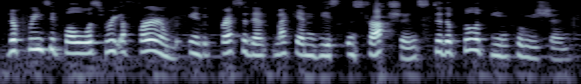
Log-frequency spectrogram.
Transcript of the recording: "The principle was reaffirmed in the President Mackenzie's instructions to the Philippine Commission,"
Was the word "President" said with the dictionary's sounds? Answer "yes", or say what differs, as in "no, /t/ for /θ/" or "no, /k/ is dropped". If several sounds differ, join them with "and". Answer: no, /s/ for /z/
